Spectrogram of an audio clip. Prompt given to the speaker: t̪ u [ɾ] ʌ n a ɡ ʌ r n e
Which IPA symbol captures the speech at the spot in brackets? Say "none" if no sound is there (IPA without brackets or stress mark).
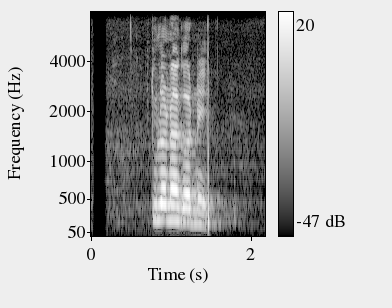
l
